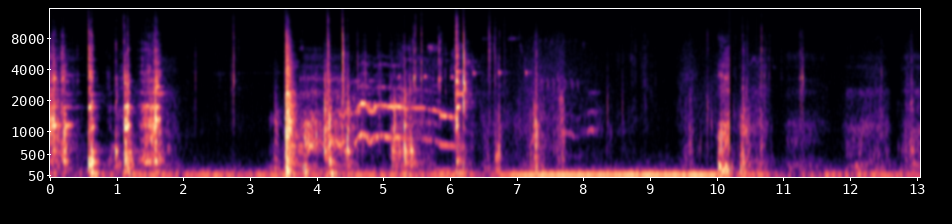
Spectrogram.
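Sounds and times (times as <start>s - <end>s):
metal parts clicking and knocking: 0.0s - 6.9s
steady low hum: 0.0s - 13.0s
rooster crowing: 3.9s - 6.2s.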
